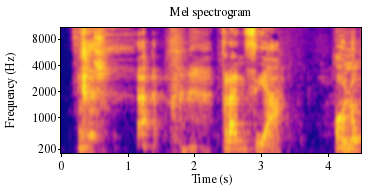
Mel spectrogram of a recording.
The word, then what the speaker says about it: Francia: Francia. Oh, look, in Spanish, you see, you don't say France, you say Francia.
